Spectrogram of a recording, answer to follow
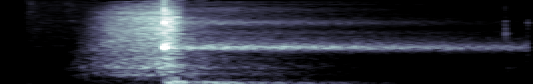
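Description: Editing transition sound effect: a swelling whoosh that lands on a deep boom about half a second in, with a high ringing tone trailing away over the following second.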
